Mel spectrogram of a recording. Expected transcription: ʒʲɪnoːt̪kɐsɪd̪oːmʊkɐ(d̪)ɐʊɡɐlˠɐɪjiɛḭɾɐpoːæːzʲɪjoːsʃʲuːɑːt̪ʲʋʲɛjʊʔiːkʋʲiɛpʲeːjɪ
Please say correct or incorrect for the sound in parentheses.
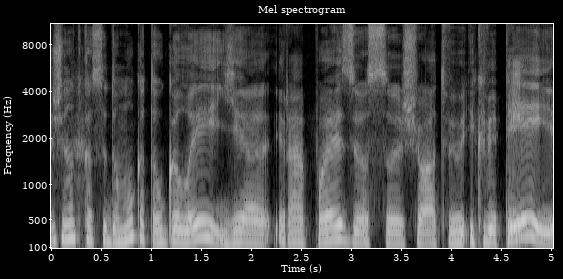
incorrect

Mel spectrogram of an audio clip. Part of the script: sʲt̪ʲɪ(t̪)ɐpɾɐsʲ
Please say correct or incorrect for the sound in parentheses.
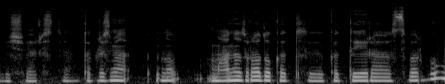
correct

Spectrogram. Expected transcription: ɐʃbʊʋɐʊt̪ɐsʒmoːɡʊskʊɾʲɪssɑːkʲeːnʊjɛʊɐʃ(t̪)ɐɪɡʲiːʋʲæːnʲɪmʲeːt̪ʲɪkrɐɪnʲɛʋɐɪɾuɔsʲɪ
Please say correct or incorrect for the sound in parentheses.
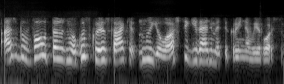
correct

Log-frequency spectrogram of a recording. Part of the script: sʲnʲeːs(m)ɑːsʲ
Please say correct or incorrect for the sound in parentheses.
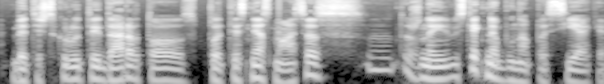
correct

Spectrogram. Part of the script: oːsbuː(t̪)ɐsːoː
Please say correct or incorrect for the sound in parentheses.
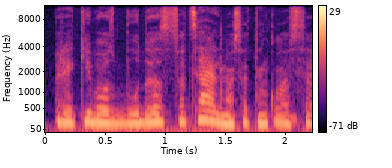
incorrect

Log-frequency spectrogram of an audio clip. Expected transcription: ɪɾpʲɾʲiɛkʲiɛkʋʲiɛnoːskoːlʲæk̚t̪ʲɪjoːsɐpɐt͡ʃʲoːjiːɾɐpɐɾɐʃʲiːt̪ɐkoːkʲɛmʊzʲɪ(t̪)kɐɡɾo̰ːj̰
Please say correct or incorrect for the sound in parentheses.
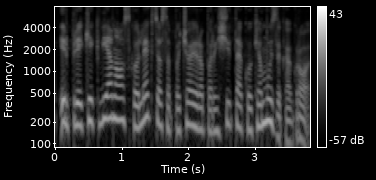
incorrect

